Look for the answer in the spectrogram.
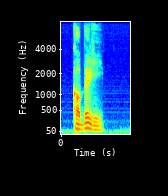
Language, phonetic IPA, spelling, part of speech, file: Polish, [kɔˈbɨlʲi], kobyli, adjective, Pl-kobyli.ogg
